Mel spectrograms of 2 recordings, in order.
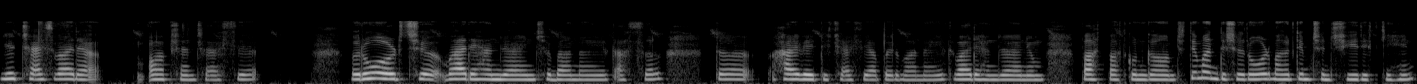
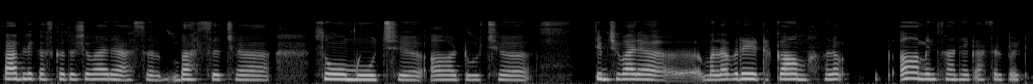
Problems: none marked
